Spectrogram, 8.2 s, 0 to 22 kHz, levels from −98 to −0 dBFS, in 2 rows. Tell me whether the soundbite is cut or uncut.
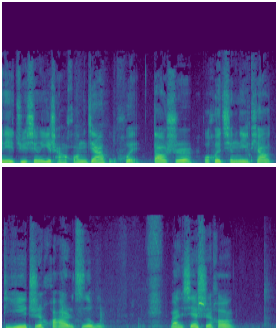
cut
